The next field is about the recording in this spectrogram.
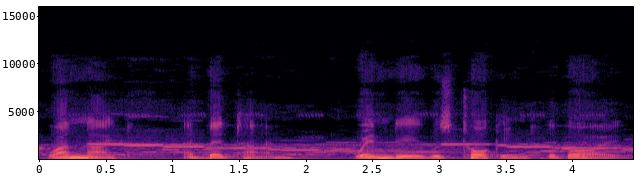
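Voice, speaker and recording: Very animated male storyteller. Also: medium pitch, slow pace, over music. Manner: expressive, storytelling. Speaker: narrator. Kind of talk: scripted children's story narration.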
